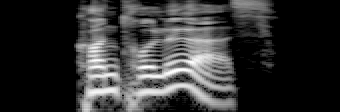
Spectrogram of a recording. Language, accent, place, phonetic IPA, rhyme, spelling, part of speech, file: German, Germany, Berlin, [kɔntʁɔˈløːɐ̯s], -øːɐ̯s, Kontrolleurs, noun, De-Kontrolleurs.ogg
- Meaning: genitive singular of Kontrolleur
